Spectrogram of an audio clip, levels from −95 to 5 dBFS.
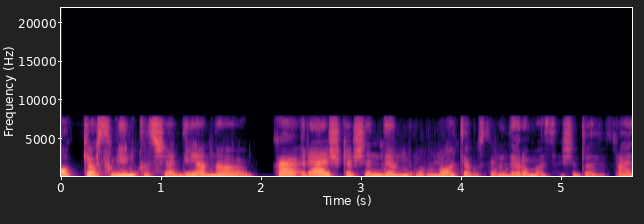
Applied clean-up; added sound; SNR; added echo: neural mask model DeepFilterNet 3.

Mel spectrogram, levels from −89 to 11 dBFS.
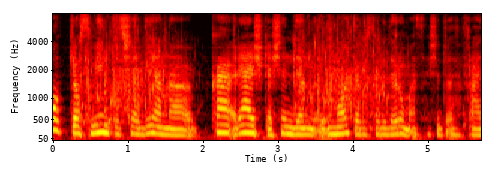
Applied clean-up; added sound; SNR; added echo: none; Stream; 14 dB; reverberation time 0.4 s.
